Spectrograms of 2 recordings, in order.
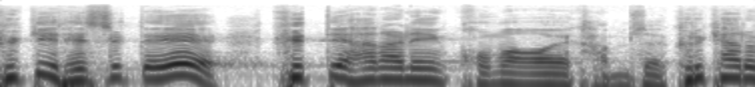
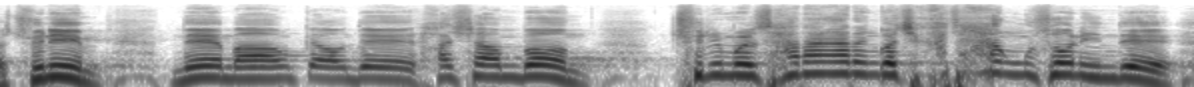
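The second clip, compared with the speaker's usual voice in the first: raised, driving prayer voice; fervent loud prayer; 5 semitones higher, 6 dB louder than usual. Acted. Pastor leading the church in loud prayer, fervent. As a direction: pray aloud with full fervor.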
